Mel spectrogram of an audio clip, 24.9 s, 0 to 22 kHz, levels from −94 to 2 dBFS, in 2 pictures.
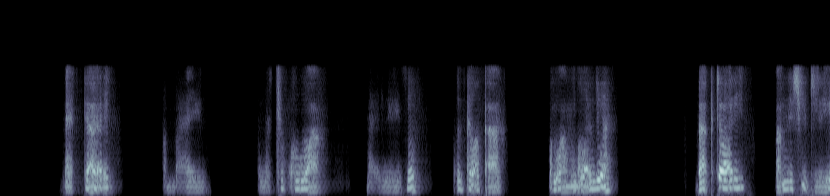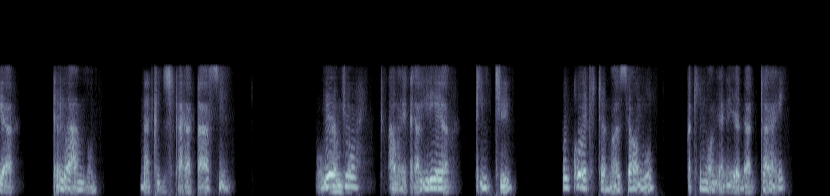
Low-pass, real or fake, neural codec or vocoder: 5.4 kHz; fake; codec, 16 kHz, 0.5 kbps, FreqCodec, smaller model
